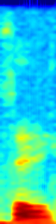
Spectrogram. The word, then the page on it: fall: English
